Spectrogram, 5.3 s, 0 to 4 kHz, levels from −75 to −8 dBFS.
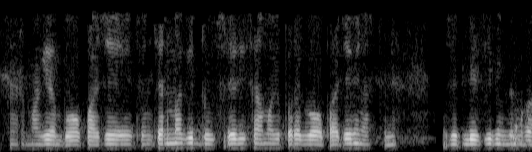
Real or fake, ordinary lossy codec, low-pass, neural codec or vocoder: real; MP3, 24 kbps; 3.6 kHz; none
